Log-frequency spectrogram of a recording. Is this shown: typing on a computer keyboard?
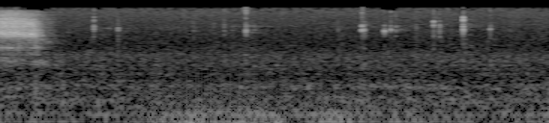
yes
